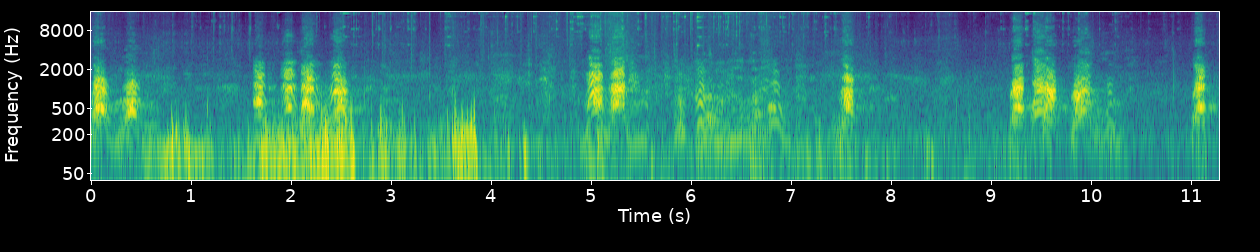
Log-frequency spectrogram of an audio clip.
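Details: Great Pyrenees at a dog park, playing with a group of dogs: short, sharp barks in irregular clusters of two or three. Heavy scuffling thumps of rough play come early on, and a person speaks briefly.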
